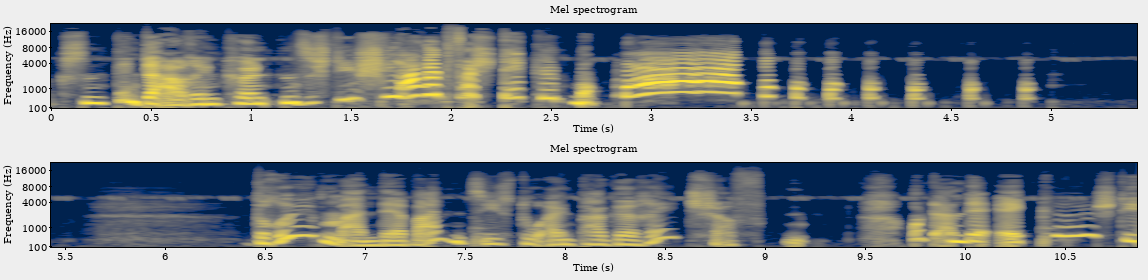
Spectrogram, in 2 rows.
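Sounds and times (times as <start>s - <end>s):
speech: 0.0s - 3.2s, 6.5s - 10.8s
chicken clucking: 3.5s - 5.1s.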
